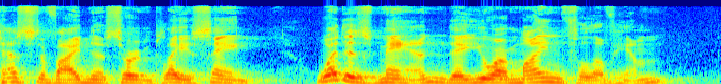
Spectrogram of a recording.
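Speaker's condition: ALS; walking

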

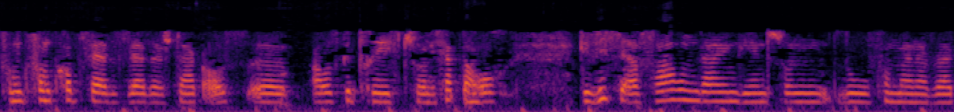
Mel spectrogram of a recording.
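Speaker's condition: No condition

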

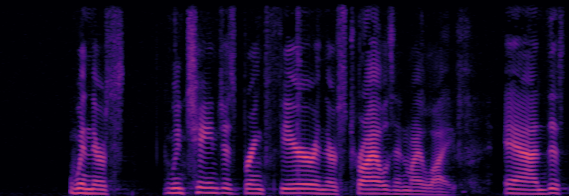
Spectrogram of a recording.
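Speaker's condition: No condition

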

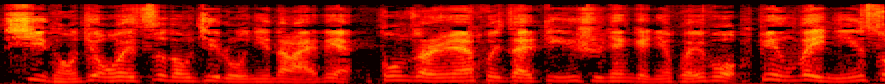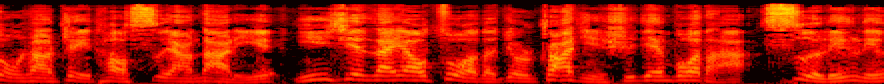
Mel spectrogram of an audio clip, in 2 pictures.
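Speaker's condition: No condition

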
